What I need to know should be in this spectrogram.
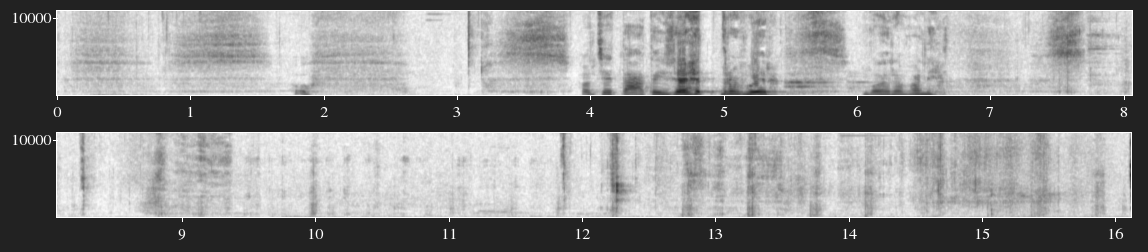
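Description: A woman chews food wetly close by.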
